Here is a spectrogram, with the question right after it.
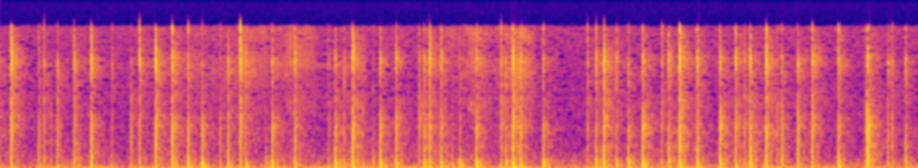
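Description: Long polished nails of both hands tap rapidly on a solid, light wooden plank floor, making about fifty quick, sharp clicks with almost no ring. The clicks flick from deep up to bright over a steady low hum, in an uneven, fast pattern.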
